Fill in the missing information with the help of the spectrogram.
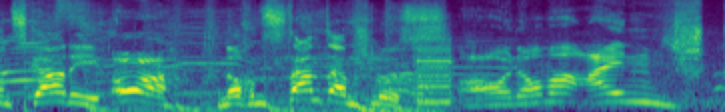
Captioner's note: buzzer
